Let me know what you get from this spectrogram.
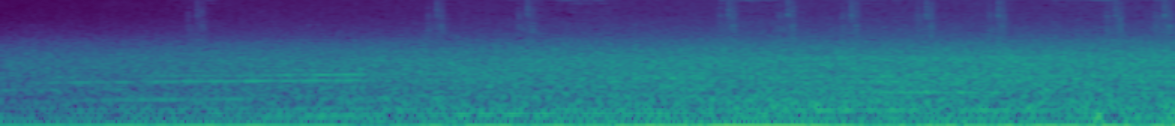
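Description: An electric passenger train approaching along the line: a steady low rumble and rising rail noise that grow louder as it nears.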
